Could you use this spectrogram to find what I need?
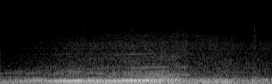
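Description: A car pulls away at night as police officers set off after a suspect toward a long bridge. A low engine rumble swells steadily, peaks briefly near the middle, then eases back, with no voices.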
